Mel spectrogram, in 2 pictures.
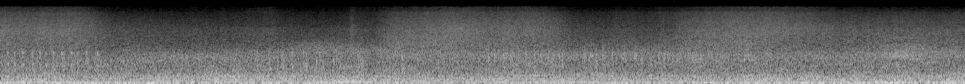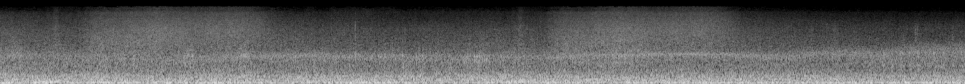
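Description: Ocean surf: waves washing in over a steady rush, each swell rising and falling about every 3 to 4 seconds.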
